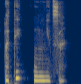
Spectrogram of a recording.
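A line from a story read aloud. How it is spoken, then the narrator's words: Whisper. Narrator (Russian): шепнула она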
